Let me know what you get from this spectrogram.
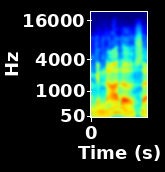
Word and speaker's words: Ganados: Ganados, actually, I think is how it's pronounced. – That's true.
